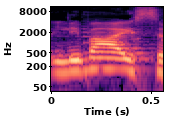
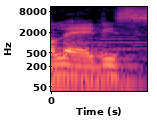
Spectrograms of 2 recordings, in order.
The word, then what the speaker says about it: Levi's: il dente della pronuncia la pronuncia corretta è Levice perché leice è la pronuncia americana e questa è un'azienda americana dal momento però che in Italia più o meno tutte le persone dicono Levis è un po' come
